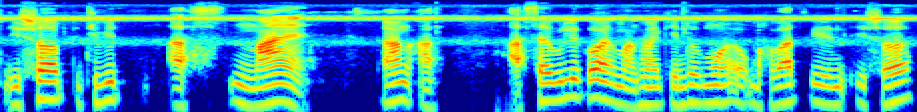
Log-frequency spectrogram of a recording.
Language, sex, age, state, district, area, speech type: Assamese, male, 30-45, Assam, Majuli, urban, spontaneous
